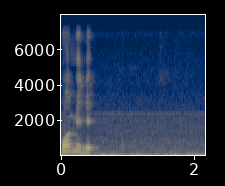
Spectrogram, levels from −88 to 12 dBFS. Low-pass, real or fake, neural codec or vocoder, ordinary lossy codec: 7.2 kHz; real; none; none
